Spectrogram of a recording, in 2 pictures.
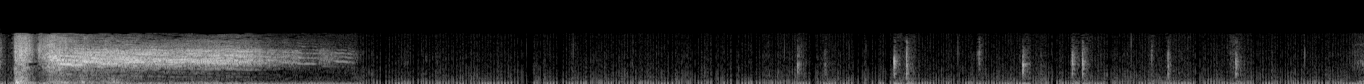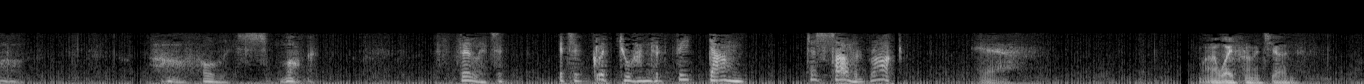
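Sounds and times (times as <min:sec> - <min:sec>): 
woman screaming as she falls over railing: 0:00.4 - 0:03.6
faint clicks and knocks: 0:07.8 - 0:13.2
speech: 0:18.3 - 0:18.8, 0:19.4 - 0:22.6, 0:26.1 - 0:26.8.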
